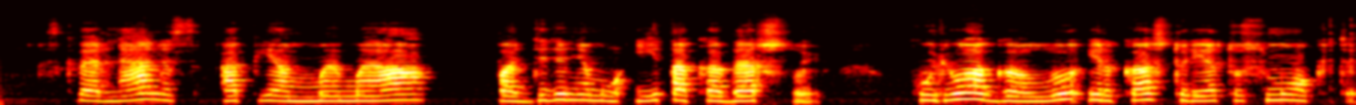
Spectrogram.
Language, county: Lithuanian, Kaunas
